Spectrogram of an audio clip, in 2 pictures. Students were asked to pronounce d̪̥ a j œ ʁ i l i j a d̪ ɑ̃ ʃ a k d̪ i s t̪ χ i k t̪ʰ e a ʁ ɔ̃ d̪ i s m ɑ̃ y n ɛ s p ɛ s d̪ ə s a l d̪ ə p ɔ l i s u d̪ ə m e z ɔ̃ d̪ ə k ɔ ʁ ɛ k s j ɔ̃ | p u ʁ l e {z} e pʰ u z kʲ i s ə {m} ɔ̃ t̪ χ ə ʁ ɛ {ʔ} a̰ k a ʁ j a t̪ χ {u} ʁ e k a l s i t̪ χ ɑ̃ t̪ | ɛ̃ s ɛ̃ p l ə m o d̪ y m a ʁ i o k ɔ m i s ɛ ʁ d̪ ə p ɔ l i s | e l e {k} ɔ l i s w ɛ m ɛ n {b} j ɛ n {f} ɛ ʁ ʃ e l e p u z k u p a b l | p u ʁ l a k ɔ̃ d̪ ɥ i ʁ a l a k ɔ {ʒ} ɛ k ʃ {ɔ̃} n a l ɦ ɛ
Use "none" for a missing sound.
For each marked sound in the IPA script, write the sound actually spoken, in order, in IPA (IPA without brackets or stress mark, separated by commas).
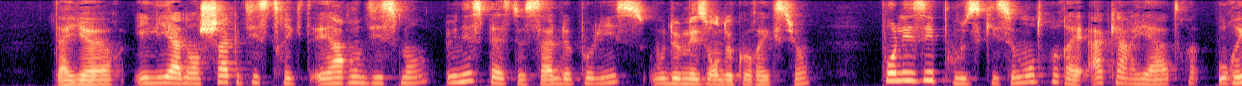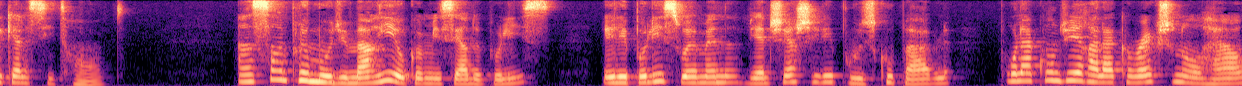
z, m, ʔ, u, p, v, ʃ, ʁ, ɔ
